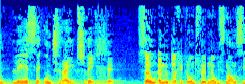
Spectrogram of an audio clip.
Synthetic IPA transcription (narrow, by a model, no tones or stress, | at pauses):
nlɛːsəʔʊntʃraɪtʃvɛχə | sœləmøɡlɪχəɡ̥ɾʊntfyːɾənəuːsnɑːmsi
